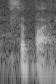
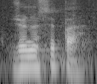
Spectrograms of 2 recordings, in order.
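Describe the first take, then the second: First: The 'je ne' is dropped, leaving a reduced form. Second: Every word, including 'je ne', is fully pronounced. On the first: This is how people usually say it in everyday speech. "Французы вот это «je ne» пропускают. Они говорят просто «c'est pas»" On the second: This is the complete standard form. "полная правильная форма «je ne sais pas»"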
